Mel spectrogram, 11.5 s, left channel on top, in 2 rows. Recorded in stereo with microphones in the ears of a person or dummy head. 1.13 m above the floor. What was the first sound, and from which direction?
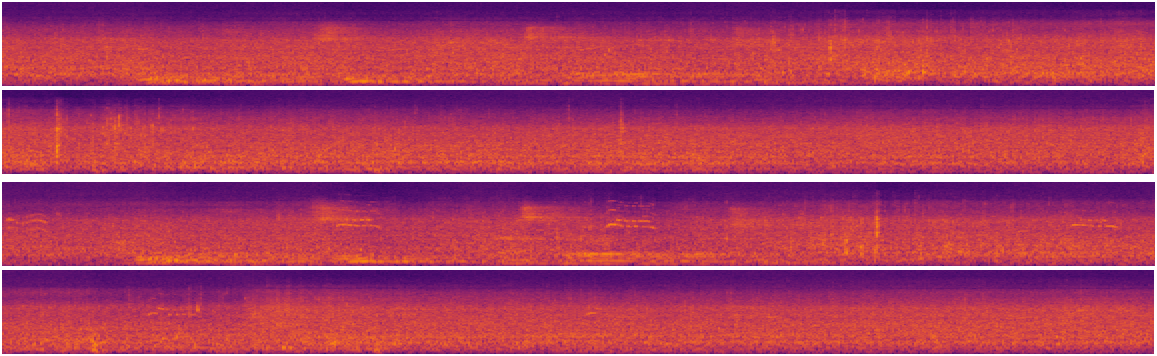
A man speaking, 35° right (ahead or behind).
